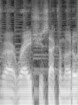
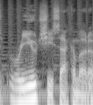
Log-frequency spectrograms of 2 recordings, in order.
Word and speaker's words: Ryuichi Sakamoto: She also said that my pronunciation of Ryuichi Sakamoto was wrong, which she's right. It's Ryuichi Sakamoto.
